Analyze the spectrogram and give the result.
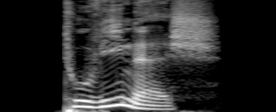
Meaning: Tuvan
- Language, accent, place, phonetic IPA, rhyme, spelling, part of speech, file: German, Germany, Berlin, [tuˈviːnɪʃ], -iːnɪʃ, Tuwinisch, noun, De-Tuwinisch.ogg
